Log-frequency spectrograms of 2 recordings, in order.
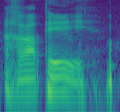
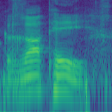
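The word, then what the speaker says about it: râpée: What is poutine râpé? I don't think that's how that's pronounced. I think you said that wrong. What is it? It's râpé.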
